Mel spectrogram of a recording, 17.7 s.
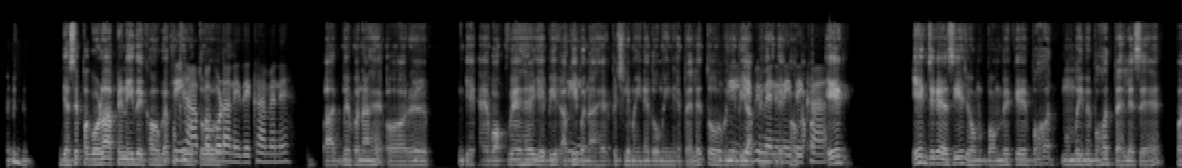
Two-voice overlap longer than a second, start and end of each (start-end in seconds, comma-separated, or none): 10.8-12.2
